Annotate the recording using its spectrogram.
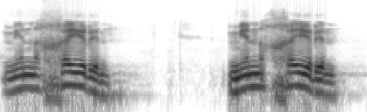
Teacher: ada nun mati kemudian diikuti oleh huruf kha sehingga dibacanya jelas atau idhar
